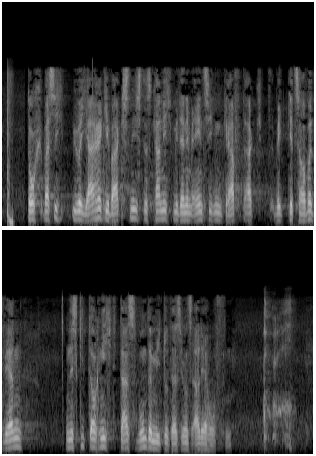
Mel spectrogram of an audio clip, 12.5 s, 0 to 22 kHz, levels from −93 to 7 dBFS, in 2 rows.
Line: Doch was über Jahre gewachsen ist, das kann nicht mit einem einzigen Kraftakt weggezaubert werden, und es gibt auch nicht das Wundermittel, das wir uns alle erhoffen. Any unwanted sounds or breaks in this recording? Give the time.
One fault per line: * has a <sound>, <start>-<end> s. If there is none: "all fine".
* has a thud, 0.1-0.3 s
* has a throat clearing, 11.4-12.1 s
